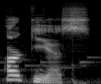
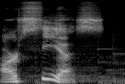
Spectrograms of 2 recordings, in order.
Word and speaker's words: Arceus: Among these Pokémon is Arceus, or Arceus, or Arceus. As Jaywitz tells us, there are 3 different pronunciations given to us from arguably official sources.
